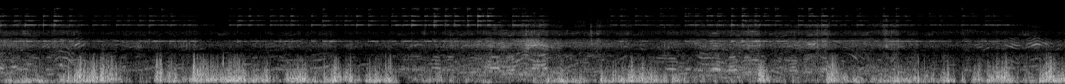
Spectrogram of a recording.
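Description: A crowd of people chatters at a distance.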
